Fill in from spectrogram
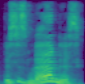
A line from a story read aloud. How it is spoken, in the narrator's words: Gamdan cried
